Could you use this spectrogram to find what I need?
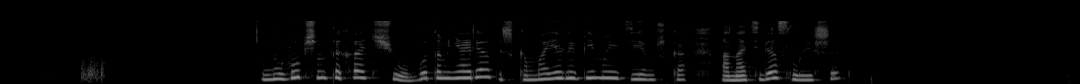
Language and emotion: Russian, neutral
